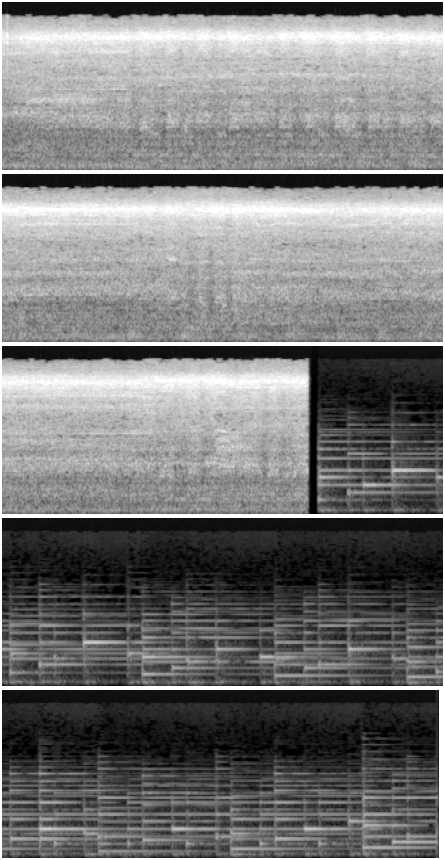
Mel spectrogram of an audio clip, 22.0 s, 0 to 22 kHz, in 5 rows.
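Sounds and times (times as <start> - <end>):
pet blow dryer rushing air: 0.0 - 12.0.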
